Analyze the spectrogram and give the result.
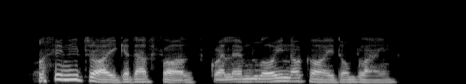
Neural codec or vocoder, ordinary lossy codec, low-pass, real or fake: codec, 16 kHz, 16 kbps, FreqCodec, larger model; Opus, 32 kbps; 3.6 kHz; fake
